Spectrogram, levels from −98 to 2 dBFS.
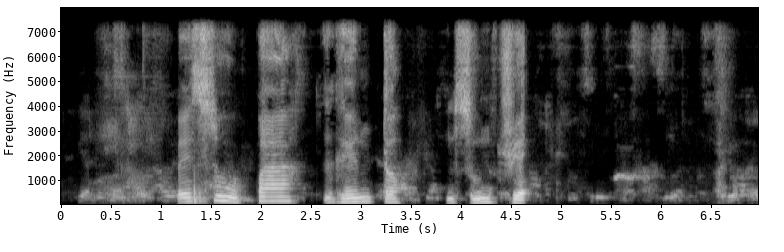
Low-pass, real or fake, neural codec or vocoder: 7.2 kHz; fake; codec, 16 kHz in and 24 kHz out, 1.1 kbps, FireRedTTS-2 codec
